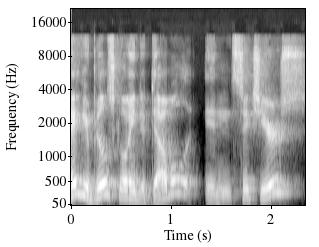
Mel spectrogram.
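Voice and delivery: unsure tone with rising, questioning pitch. Contrasting with the confident take: posing it as a question. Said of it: "one is posing a question like".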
